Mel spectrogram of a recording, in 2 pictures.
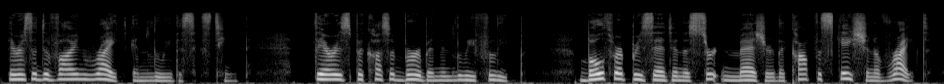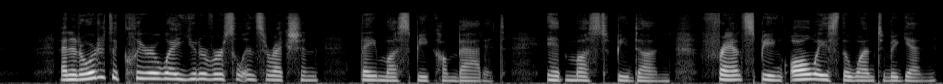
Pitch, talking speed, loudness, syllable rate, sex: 200 Hz, 160 wpm, -21 LUFS, 5.3 syllables/s, female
